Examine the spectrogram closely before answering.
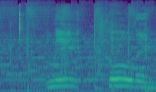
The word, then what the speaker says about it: Micolin: Micolin is how you say Punch Up's real name. Oh, Micolin.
